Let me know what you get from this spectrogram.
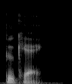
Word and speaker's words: Bucket: You know, the story of the eccentric, snobbish, middle-class social climber, Hyacinth Bucket, who, and we always have to remember this, insists her name is pronounced Bouquet.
